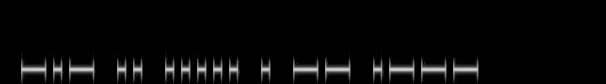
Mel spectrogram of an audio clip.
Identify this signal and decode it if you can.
Morse code, heard as a keyed tone, about 15 wpm, 700 Hz. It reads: KI5EMJ
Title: USA Call Signs - 6 Characters - 3x Character Spacing - 15wpm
